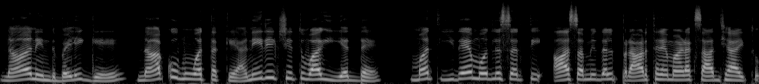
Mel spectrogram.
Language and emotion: Kannada, surprised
